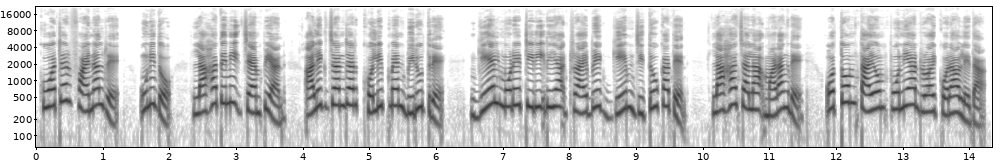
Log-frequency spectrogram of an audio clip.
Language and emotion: Santali, neutral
